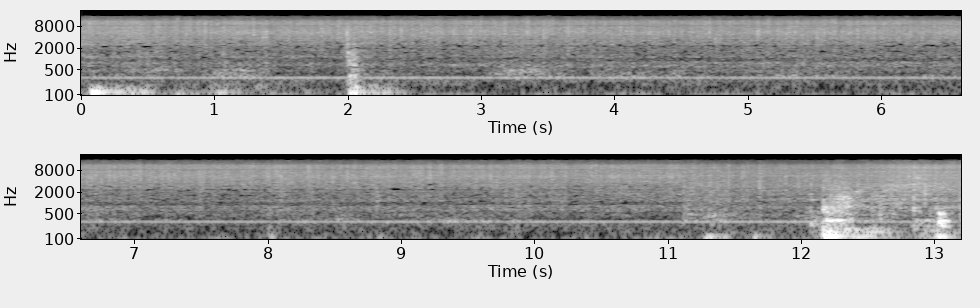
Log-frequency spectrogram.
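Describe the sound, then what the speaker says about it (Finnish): Onions brown slowly in a dry frying pan for caramelised onions, giving a faint, steady sizzle with a constant hum underneath and a couple of brief stirring scrapes at the start and the end. "Sipuli on ruskistunut pannulla kevyesti muutamia minuutteja ja saa nyt jo hieman väriä."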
